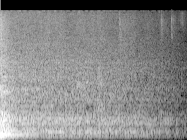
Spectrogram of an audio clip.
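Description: The fading tail of a splitting-axe blow into a log round: a low ringing tone dies away within about half a second, then the room's echo fades out.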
